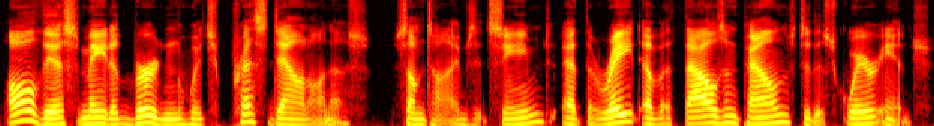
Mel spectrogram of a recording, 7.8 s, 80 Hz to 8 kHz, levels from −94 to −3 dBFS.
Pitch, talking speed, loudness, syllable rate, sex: 150 Hz, 185 wpm, -22 LUFS, 4.4 syllables/s, male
